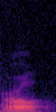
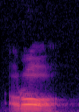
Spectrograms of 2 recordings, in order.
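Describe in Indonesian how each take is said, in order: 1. Bibir didorong ke depan dan dibulatkan. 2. Lidah bergetar dan bibir tetap tidak membulat. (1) "bukan ro dengan mu, mu, dengan mengunyungkan mulut" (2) "lidah yang akan bermain di dalam, yang goyang mendekati langit-langit depan atas"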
